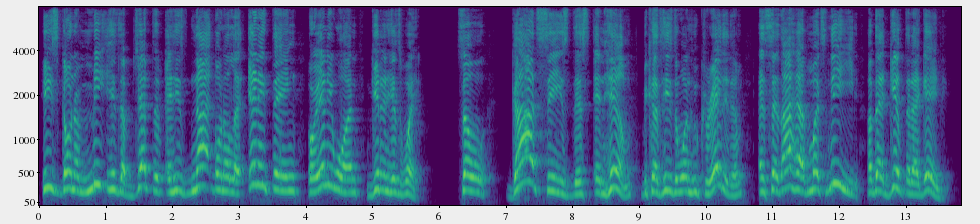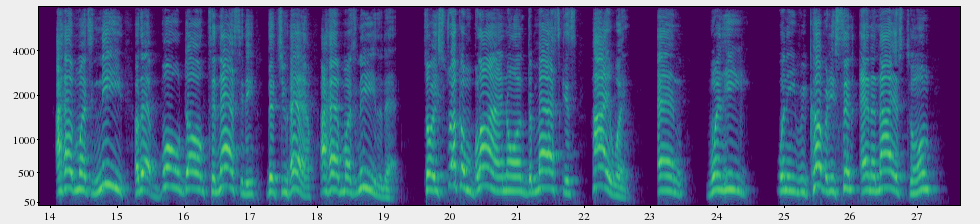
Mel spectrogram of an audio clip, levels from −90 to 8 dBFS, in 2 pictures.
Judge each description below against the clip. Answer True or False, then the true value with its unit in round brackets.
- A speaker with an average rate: True (175 wpm)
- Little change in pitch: False (4.0 semitones)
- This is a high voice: True (225 Hz)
